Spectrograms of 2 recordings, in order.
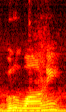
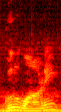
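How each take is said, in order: No difference in how they are said.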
